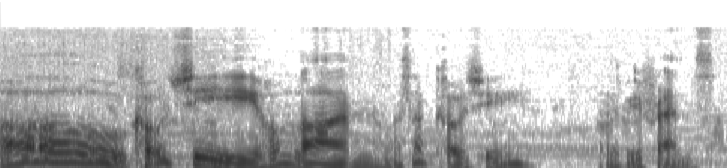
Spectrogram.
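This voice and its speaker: At a very slow pace, a man with a medium pitch moves through very wide pitch swings. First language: not English. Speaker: gaming streamer. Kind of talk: let's play commentary. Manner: casual, joking.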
